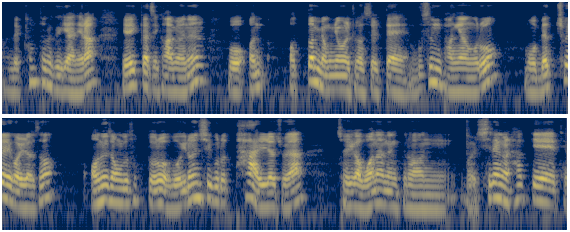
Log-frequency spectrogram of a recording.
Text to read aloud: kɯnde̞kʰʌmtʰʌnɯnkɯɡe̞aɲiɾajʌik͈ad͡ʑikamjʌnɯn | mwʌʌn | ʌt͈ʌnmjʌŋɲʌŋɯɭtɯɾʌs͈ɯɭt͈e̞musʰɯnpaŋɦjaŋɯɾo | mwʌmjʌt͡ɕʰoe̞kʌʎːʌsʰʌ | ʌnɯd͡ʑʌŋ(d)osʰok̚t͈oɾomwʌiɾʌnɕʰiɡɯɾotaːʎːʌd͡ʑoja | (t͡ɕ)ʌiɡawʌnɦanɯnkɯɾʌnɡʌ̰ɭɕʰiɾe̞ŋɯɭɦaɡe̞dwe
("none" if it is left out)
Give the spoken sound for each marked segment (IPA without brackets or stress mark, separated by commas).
d, t͡ɕ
